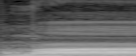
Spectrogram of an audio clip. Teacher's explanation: মাটা আমরা এক আলিফ টেনে পড়ব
